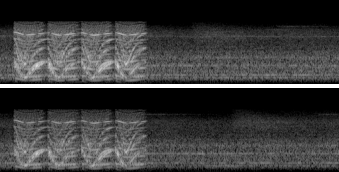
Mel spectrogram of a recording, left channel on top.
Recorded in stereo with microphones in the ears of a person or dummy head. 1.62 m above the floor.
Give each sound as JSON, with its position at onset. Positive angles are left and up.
{"t": 0.1, "sound": "an alarm", "side_deg": 10}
